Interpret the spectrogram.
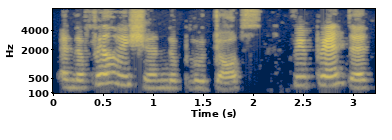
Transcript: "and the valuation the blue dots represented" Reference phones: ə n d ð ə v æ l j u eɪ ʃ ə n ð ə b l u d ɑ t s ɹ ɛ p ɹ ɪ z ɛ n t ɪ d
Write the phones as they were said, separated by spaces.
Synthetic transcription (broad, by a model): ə n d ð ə f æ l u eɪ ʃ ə n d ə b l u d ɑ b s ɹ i p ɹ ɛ n t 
